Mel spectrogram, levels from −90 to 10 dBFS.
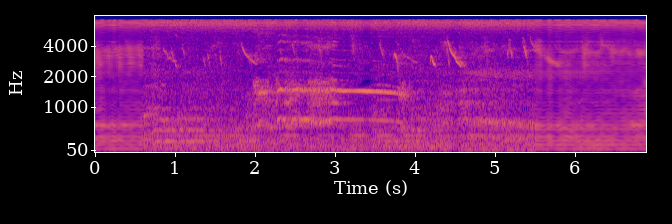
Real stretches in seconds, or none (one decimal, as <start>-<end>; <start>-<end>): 0.6-5.5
